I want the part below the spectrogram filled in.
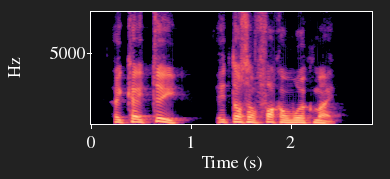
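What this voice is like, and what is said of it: Put-on Lebanese accent. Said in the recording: “That's my Lebanese accent ... Yeah, it was good.”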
